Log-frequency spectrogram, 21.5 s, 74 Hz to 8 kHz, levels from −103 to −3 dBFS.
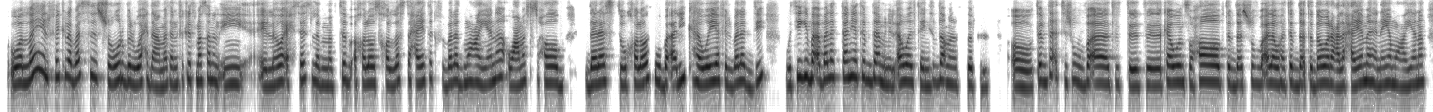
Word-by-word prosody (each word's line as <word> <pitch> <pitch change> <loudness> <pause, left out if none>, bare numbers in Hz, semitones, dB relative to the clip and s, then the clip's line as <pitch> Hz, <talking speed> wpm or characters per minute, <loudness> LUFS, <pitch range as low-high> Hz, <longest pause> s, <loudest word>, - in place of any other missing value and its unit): والله 290 - +4
الفكرة 325 -1 0
بس 315 +3 -1
الشُّعور 295 -4 0
بالوحدة 255 -1 +1
عامَّةً، 230 +3 -3
فكرة 280 +1 -5
مثلًا 270 0 -1
إيه، 240 0 -2 0.4
اللي 225 +2 -2
هو 250 - +2
إحساس 280 +3 -2
لمّا 230 -4 -2
بتبقى 255 +3 -4
خلاص 245 +1 0
خلَّصت 255 +4 -2
حياتك 270 +2 -2
في 235 - -17
بلد 245 +1 -1
مُعيَّنة، 260 +4 -1
وعملت 230 +4 -1
صحاب، 250 -4 0 0.3
درست 255 +3 +1
وخلاص 240 +3 +2
وبقى 250 -3 +2
ليك 295 +1 +1
هويَّة 250 +2 +5
في 265 -2 -4
البلد 245 -1 -1
دي، 310 - -2 0.3
وتيجي 315 +9 +3
بقى 290 -2 +3
بلد 305 +3 +1
تانية 320 +1 +3
تبدأ 300 -2 0
من 250 -4 -1
الأول 255 +3 +2
تاني، 230 -3 -3
تبدأ 255 +3 -1
من 250 -2 -3
الصِّفر، 225 -2 -3 0.4
آه، 210 -1 +1
تبدأ 270 +9 -2
تشوف 265 -4 -7
بقى 250 0 +3
ت 240 0 -16
ت 230 -1 -4
ت 220 +1 +2 0.2
تكوّن 260 0 +3
صحاب، 260 +1 +3
تبدأ 240 -1 -1
تشوف 245 +1 -5
بقى 245 +1 +1
لو 250 -1 +4
هتبدأ 240 0 -1
تدوَّر 245 +2 +1
على 230 -1 +1
حياة 235 +1 -1
مهنيَّة 250 -2 -1
مُعيَّنة، 240 +2 -3
250 Hz, 165 wpm, -23 LUFS, 235-275 Hz, 0.4 s, هويَّة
